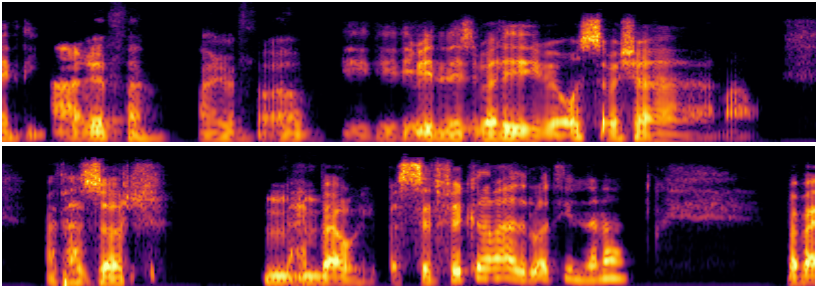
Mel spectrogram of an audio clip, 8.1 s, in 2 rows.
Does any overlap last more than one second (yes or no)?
no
